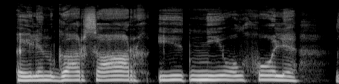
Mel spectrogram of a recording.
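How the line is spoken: Halting whispered chant. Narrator (Russian): зашептала я сбивчиво, подхватывая странный напев

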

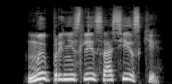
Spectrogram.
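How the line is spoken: Cheerful, then faltering. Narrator (Russian): весело начал горбач и запнулся

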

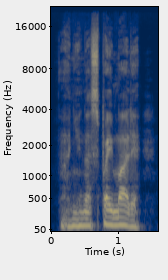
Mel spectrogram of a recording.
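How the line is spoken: Whisper. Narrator (Russian): прошептал он

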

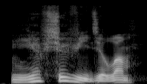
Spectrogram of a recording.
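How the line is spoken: Displeased grumbling. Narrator (Russian): недовольно пробурчала Джуди

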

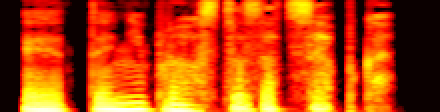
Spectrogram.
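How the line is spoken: Quiet hoarse voice. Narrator (Russian): тихим, хриплым голосом произнес Грейсон

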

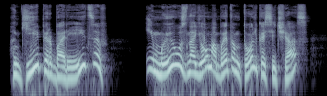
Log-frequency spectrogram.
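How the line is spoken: Offended exclamation. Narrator (Russian): обиженно воскликнула Нира

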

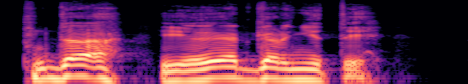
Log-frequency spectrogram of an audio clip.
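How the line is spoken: Hoarse laugh. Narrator (Russian): хрипло рассмеялся Айк

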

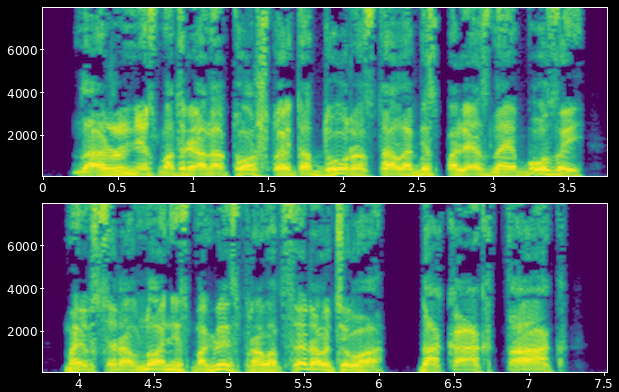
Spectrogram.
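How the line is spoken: Boar roaring. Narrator (Russian): взревел кабан

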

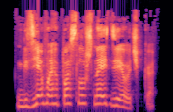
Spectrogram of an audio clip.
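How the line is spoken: Laughing. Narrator (Russian): рассмеялся он

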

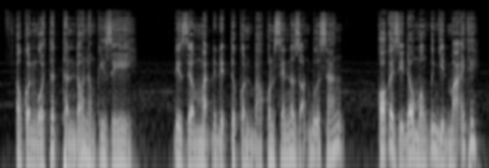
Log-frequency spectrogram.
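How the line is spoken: Sighing, throat-clearing. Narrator (Vietnamese): Bà thở dài chớp miệng rồi hắng giọng

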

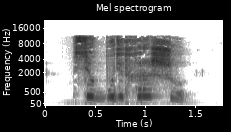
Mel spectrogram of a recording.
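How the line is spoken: Whispering. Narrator (Russian): шептала

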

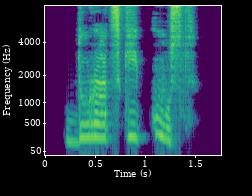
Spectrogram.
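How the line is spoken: Angry spat complaint. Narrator (Russian): Зло выплюнула Наташа и пожаловалась

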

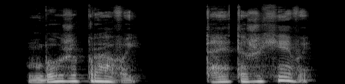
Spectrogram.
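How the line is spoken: Whisper. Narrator (Russian): прошептала младший тактик Белерафонта

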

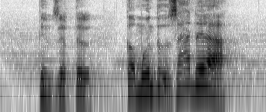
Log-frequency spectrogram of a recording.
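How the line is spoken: Tense alarmed shout. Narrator (Vietnamese): Tiểu Mã không rõ Diệp Thiếu Dương đang làm gì, liền khẩn trương hét lên

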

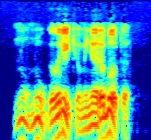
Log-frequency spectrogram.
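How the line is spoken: Irritated. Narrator (Russian): раздраженно произнес пилот

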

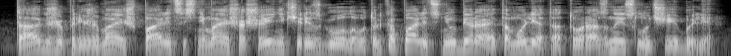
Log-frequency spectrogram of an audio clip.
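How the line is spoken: Chuckling fat man. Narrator (Russian): хохотнул толстяк

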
